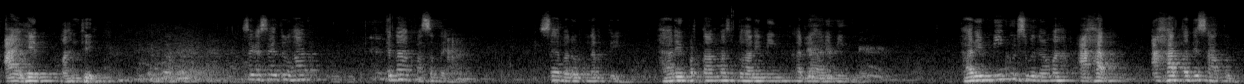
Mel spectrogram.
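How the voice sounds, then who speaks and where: A man's voice: a little high, normal speed, pauses often. A man preaching a sermon as pastor, telling stories and acting out the voices of the people he quotes. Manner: animated storyteller who acts out quoted voices. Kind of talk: sermon with storytelling. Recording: echoey hall, mic far off, faint noise.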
